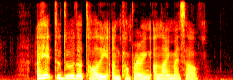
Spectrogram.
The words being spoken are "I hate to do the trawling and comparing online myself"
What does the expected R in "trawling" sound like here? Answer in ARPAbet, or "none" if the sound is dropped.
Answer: none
